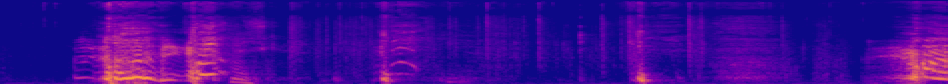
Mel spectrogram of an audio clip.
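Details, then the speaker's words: Adult man with a sinus infection clears his throat and gives short coughs, with brief pauses between, in a small room. "I know you can hear me cough, but anyway."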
